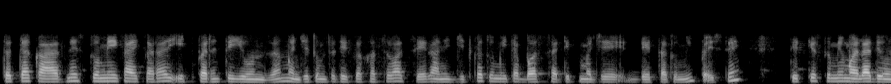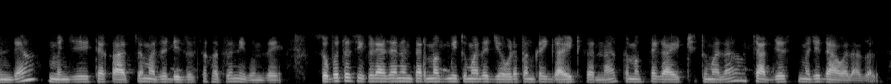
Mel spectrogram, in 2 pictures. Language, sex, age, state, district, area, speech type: Marathi, male, 18-30, Maharashtra, Wardha, rural, conversation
